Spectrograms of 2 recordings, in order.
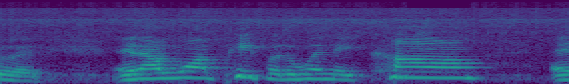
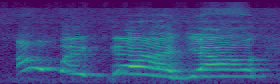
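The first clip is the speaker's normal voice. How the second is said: higher and louder, bursting with delight; excited gushing; 6 semitones higher, 5 dB louder than usual. Real, not acted. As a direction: rave about how good it smells. Raving about the brine smell.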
